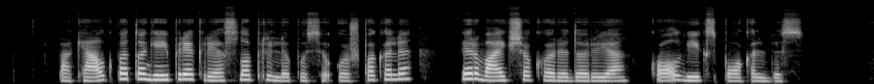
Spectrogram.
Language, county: Lithuanian, Kaunas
